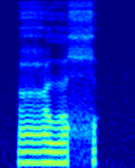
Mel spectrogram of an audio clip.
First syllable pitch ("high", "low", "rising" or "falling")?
high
